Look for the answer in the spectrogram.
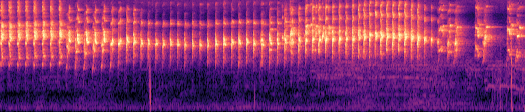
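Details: Konslet chattering from a female lovebird: a dense, high-pitched stream of rapid buzzy chirps that runs without a break, swells slightly in the middle, then ends in a few scattered sharp notes.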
